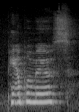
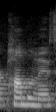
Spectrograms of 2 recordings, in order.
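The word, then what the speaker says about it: Pamplemousse: this last one is pampam moose or pom moose is actually probably how it's pronounced um the highlighters this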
